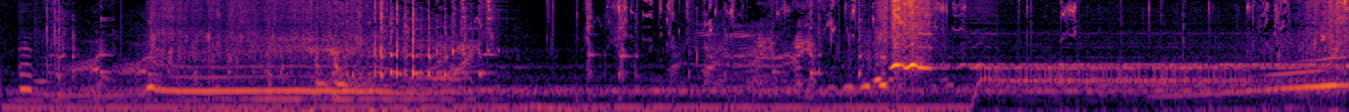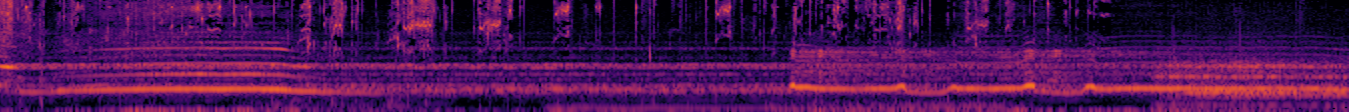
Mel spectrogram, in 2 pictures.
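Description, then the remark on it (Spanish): Electronic computer music unfolds in shifting layers: steady synthetic drones, sliding pitch glides and high sustained tones, changing texture every few seconds at a moderate, even loudness, with no voices. “escuchamos para Bicachiluni de Roberto Morales, una obra para computadora que, como decías, es infinita.”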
